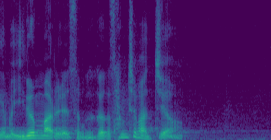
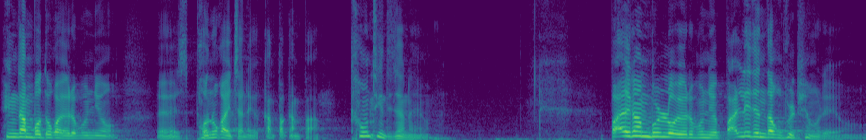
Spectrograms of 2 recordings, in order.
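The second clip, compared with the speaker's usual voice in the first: ordinary talk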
